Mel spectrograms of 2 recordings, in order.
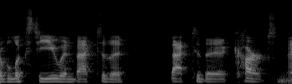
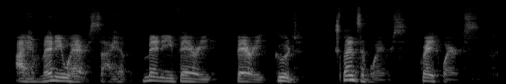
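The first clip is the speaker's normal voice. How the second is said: scruffy goblin voice with eager, quick patter. Game master voicing a goblin merchant greeting customers, goblin merchant voice. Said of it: "you see another goblin wearing very tatty, almost noble's clothing. Like you can see it was once perhaps some sort of suit with buttons, and atop his head sits a very disheveled, crooked, sort of dent".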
